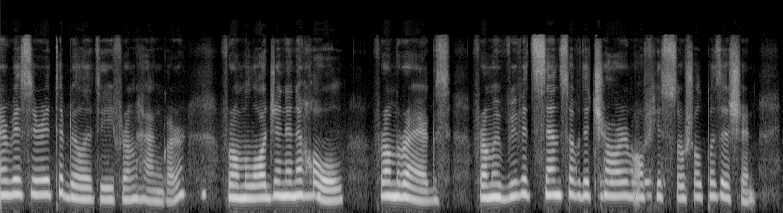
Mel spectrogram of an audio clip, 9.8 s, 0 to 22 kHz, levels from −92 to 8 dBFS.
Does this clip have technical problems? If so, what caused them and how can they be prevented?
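Yes. From 1.18 to 1.23 s a brief, delayed copy of the speech comes back, trailing the original by about 264 ms and sitting roughly 40 dB below it. This is an echo leak, likely caused by a loudspeaker at one end of the call whose echo canceller failed to fully remove what its microphone picked up, so a scrap of that played voice was sent back. Using headphones at that end, or a better-tuned echo canceller, would prevent it.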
